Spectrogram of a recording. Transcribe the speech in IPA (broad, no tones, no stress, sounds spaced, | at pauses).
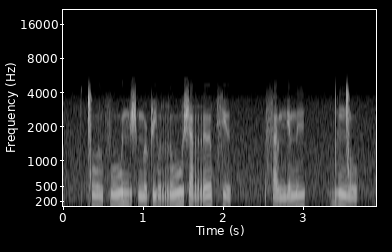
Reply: ǀ uː l f uː nʲ e ʃ n̪ uː ʈ j u r uː ʃ a r ɘː p sʲ ɨ | s a l nʲ ɛ n̪ i | d̪ ɨ ŋ͡ǀ u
